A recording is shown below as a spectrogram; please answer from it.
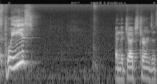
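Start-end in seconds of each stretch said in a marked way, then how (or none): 0.0-0.7 much higher, rising plea; lifted, pleading voice. Retold or imitated. Brother pleading with the judge to hug that lady, lifted voice. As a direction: raise the voice into an imploring plea, imitating him. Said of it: "lifts his voice, and he's weeping a little bit".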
